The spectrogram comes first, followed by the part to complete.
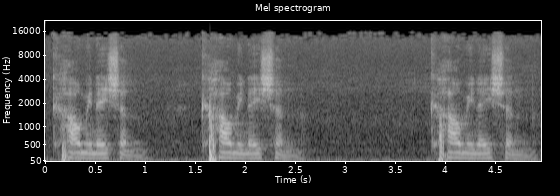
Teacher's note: trọng âm của từ này rơi vào âm thứ ba, đó là âm nay, nay. Ở đây chúng ta các bạn thấy ghi chữ A đúng không, và chúng ta đọc là âm A, nay, nay.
